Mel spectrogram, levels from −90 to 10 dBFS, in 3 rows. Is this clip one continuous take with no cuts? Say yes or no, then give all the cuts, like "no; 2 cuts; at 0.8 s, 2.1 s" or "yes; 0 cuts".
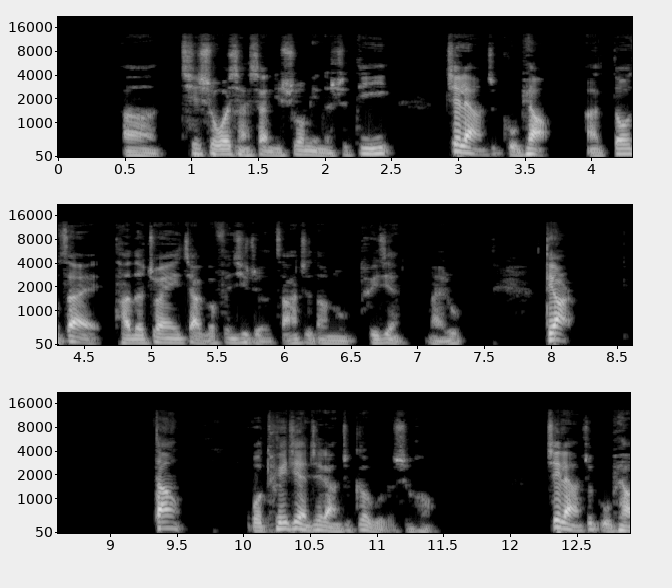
yes; 0 cuts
